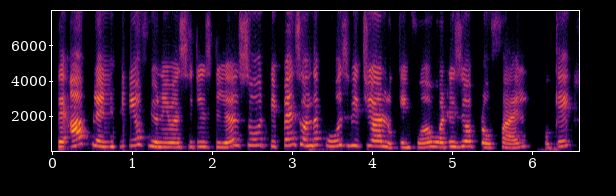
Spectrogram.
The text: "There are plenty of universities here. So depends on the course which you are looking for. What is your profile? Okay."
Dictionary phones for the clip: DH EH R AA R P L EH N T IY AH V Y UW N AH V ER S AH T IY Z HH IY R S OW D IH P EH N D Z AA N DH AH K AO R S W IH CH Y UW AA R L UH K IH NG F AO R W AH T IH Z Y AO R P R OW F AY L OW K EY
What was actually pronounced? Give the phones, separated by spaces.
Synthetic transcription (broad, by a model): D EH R AA R P L EH N T IY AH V Y UW N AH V ER S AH T IY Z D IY R S OW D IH P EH N D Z AA N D AH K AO L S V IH CH Y UW AA R L UH K IH NG F AO R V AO T IH Z Y AO R P R OW F AY L OW K EY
